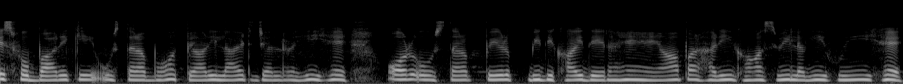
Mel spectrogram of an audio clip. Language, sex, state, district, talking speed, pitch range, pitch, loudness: Hindi, female, Chhattisgarh, Balrampur, 185 wpm, 200-215 Hz, 210 Hz, -27 LUFS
